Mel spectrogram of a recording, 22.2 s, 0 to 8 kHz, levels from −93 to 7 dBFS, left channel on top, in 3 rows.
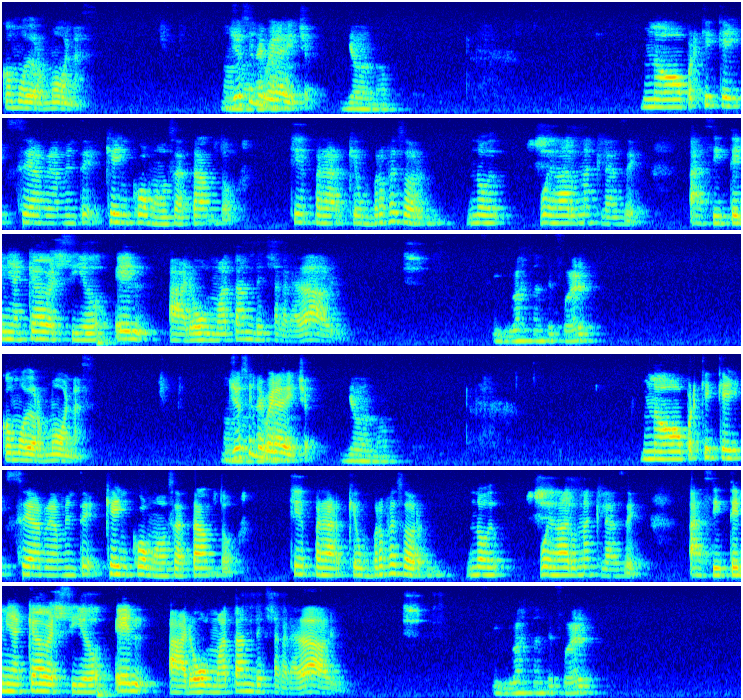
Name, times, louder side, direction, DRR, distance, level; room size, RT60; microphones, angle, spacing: voice 1, 0.0-0.8 2.2-3.1 6.4-9.7 10.3-11.8 12.0-16.2 16.4-18.2 18.8-19.0, right 3 dB, 60° right, 8 dB, 0.9 m, -31 dB
voice 2, 2.2-2.8 3.4-3.9 15.7-15.8 19.7-20.7, left 1 dB, ahead, 4 dB, 1.1 m, -38 dB
6.1 x 6.0 x 3.6 m, 0.36 s
head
